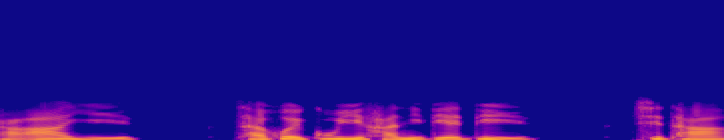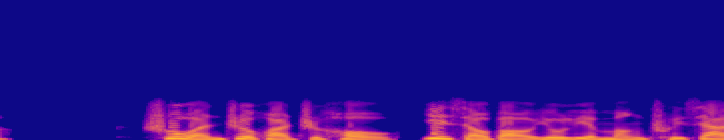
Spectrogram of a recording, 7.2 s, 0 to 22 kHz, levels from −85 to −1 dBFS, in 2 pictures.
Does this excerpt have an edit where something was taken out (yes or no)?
yes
